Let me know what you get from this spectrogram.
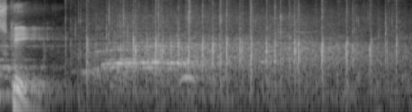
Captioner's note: all applauding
